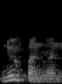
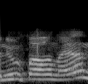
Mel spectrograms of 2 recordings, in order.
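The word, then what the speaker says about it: Newfoundland: that's how it's spelled it's new fundland though right is that is that how they say up there and up in Canada e it's the new found land there e you know it's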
